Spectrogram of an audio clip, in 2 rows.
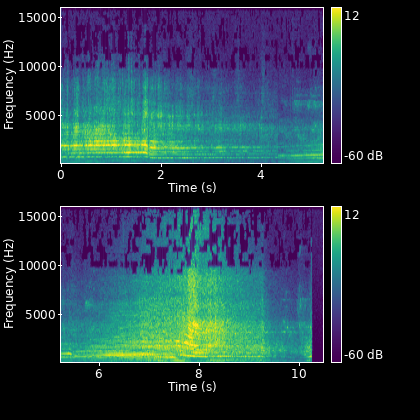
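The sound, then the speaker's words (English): A high-revving F12-based sports car engine of about 769 horsepower howls along a track, climbing through several gear changes and swelling louder as it sweeps past, then cutting off abruptly. No one speaks. “This was the coverage that F-Spot, it's EFSSPOT, had for it with his drive covering it on the track.”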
